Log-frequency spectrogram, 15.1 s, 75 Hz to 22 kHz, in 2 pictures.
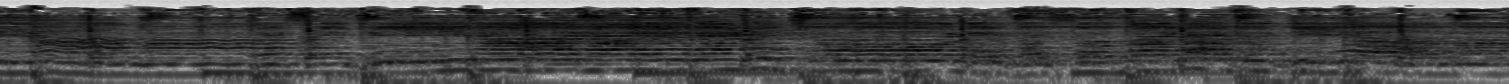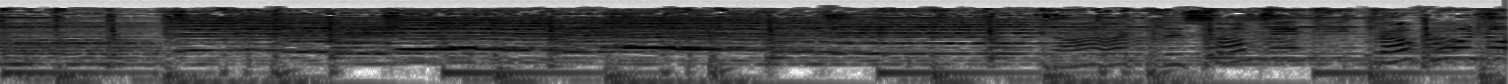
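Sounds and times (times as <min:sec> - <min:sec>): chanted devotional singing: 0:00.0 - 0:10.3.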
